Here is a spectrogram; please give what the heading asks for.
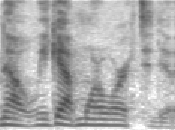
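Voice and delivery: ordinary talk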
